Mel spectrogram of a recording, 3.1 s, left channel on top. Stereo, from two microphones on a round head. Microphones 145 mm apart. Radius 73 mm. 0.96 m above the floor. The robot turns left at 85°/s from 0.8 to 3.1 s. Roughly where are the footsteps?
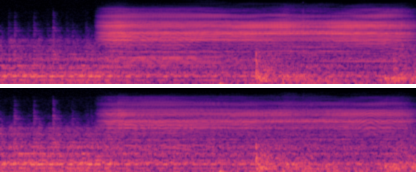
Centre.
